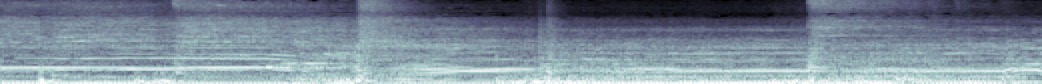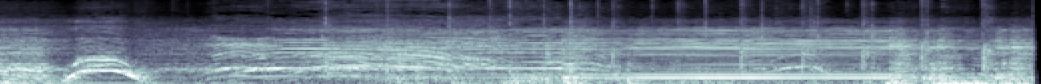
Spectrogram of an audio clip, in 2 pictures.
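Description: Rock band playing live through small amplifiers: distorted electric guitar, bass and drum kit. Held chords give way about halfway through to sweeping, bent guitar notes that rise and fall, with a brief drop in loudness, before held notes return near the end.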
